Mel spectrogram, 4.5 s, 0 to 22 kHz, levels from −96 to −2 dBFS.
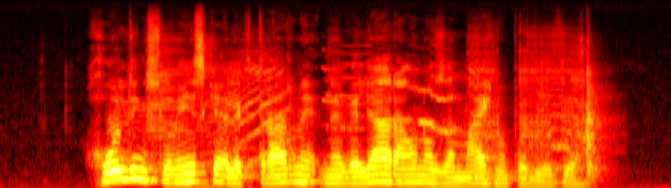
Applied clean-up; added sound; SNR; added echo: none; Squeak; 17 dB; none.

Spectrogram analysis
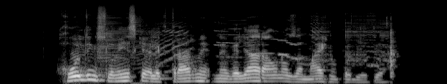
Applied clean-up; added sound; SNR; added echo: classical method spectral subtraction.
